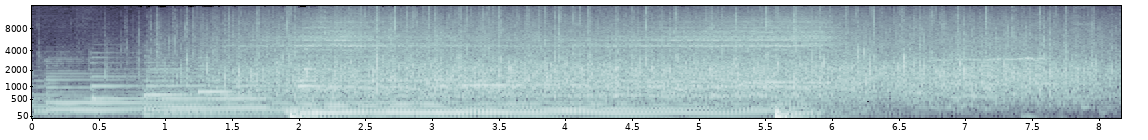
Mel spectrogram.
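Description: The song ends live: a few rising notes, then a held low chord struck with a hit about two seconds in and cut off with a second hit near six seconds. Audience applause builds under the music and carries on after it stops.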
